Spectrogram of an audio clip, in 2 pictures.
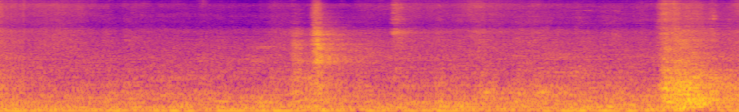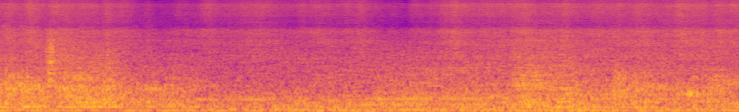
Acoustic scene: residential area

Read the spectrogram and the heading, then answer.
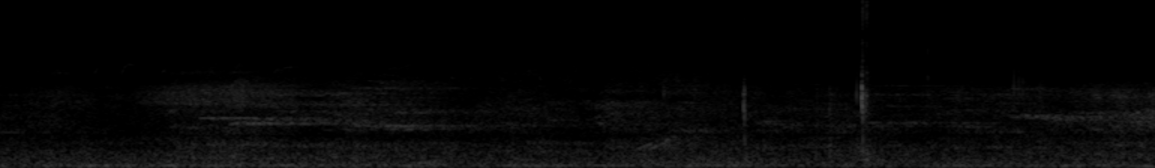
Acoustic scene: residential area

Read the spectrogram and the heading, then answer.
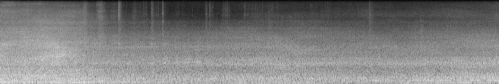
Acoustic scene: street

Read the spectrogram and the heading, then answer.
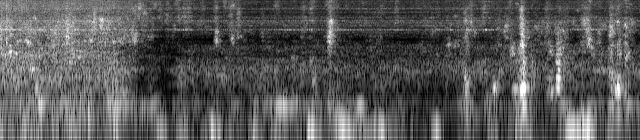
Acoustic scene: restroom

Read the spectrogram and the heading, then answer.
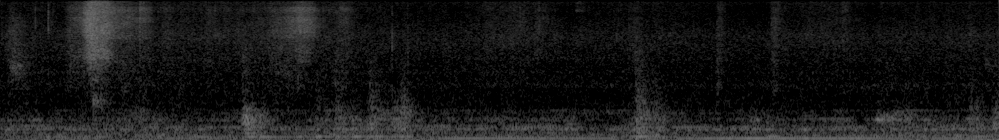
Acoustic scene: elevator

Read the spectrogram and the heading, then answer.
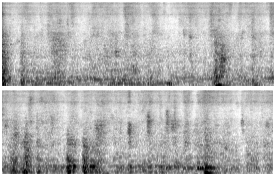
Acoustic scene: kitchen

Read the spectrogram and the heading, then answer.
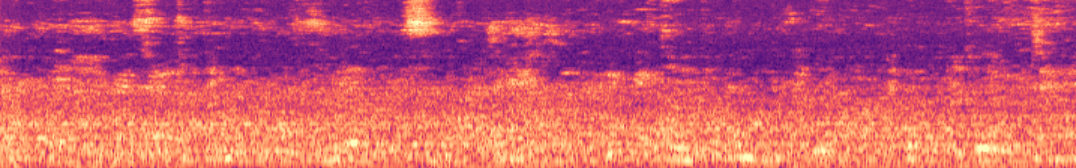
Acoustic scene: bus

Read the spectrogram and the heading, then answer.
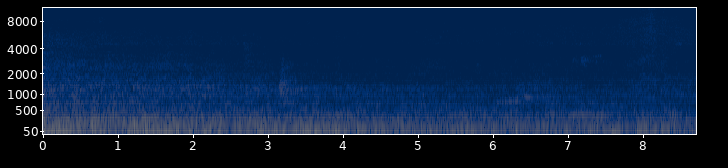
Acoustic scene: residential area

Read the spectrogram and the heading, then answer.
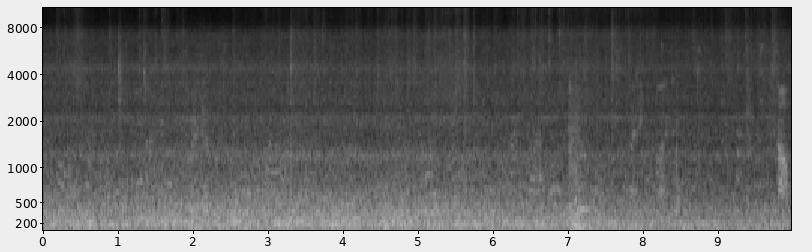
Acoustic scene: subway train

